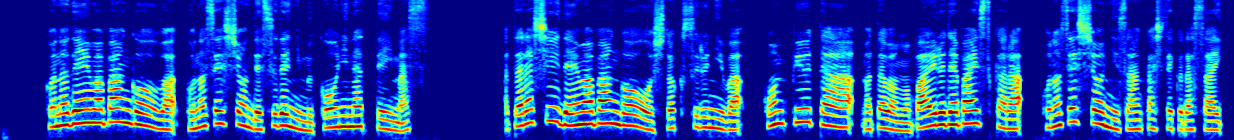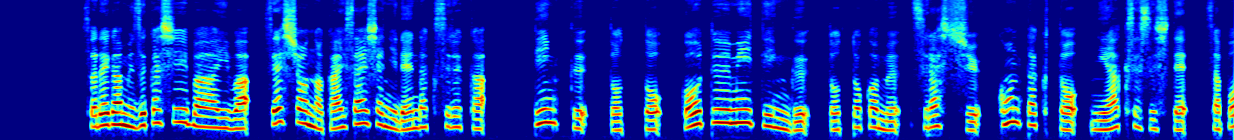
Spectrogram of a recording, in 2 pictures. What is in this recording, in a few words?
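Japanese, female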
